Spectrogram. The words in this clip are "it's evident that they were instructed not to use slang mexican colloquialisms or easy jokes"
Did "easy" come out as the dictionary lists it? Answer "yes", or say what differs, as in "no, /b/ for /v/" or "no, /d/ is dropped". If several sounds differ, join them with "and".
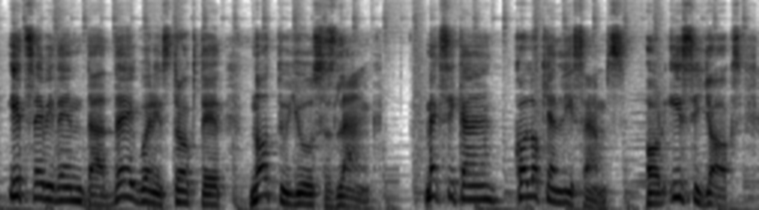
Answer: no, /s/ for /z/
